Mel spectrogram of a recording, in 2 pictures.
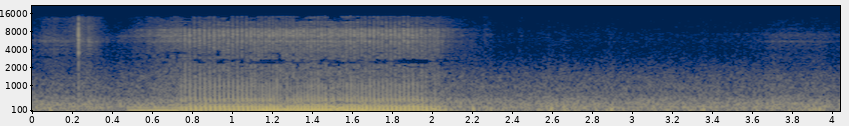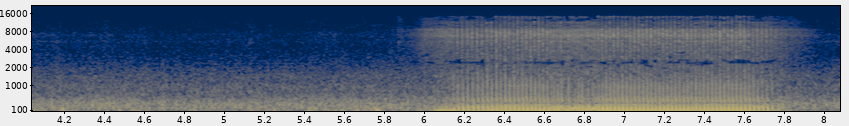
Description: Title says it all. My SharPei snoring.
